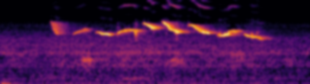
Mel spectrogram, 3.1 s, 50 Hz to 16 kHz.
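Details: Cage-bred Trinidad bullfinch, nearly finished moulting, recorded indoors in September 2024, singing a fast, high, thin warble of rapidly slurred whistled notes, downslurred and trilled, lasting about two seconds.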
